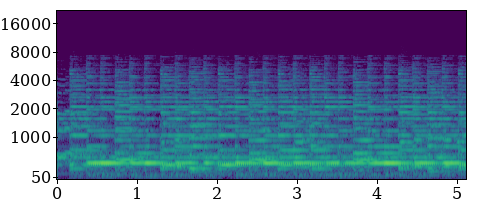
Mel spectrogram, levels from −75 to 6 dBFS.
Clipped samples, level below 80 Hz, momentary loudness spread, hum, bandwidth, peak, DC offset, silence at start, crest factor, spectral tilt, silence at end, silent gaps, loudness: under 0.1%; -54 dBFS; 4 LU; none; 7.8 kHz; -8 dBFS; under 0.1%; 0 s; 12 dB; -4.5 dB/octave; 0 s; none; -20 LUFS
